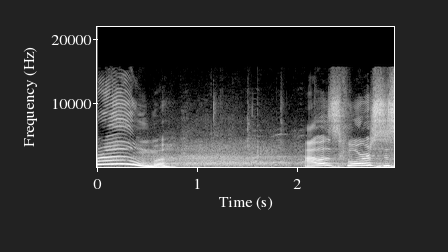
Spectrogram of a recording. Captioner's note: audience laughs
